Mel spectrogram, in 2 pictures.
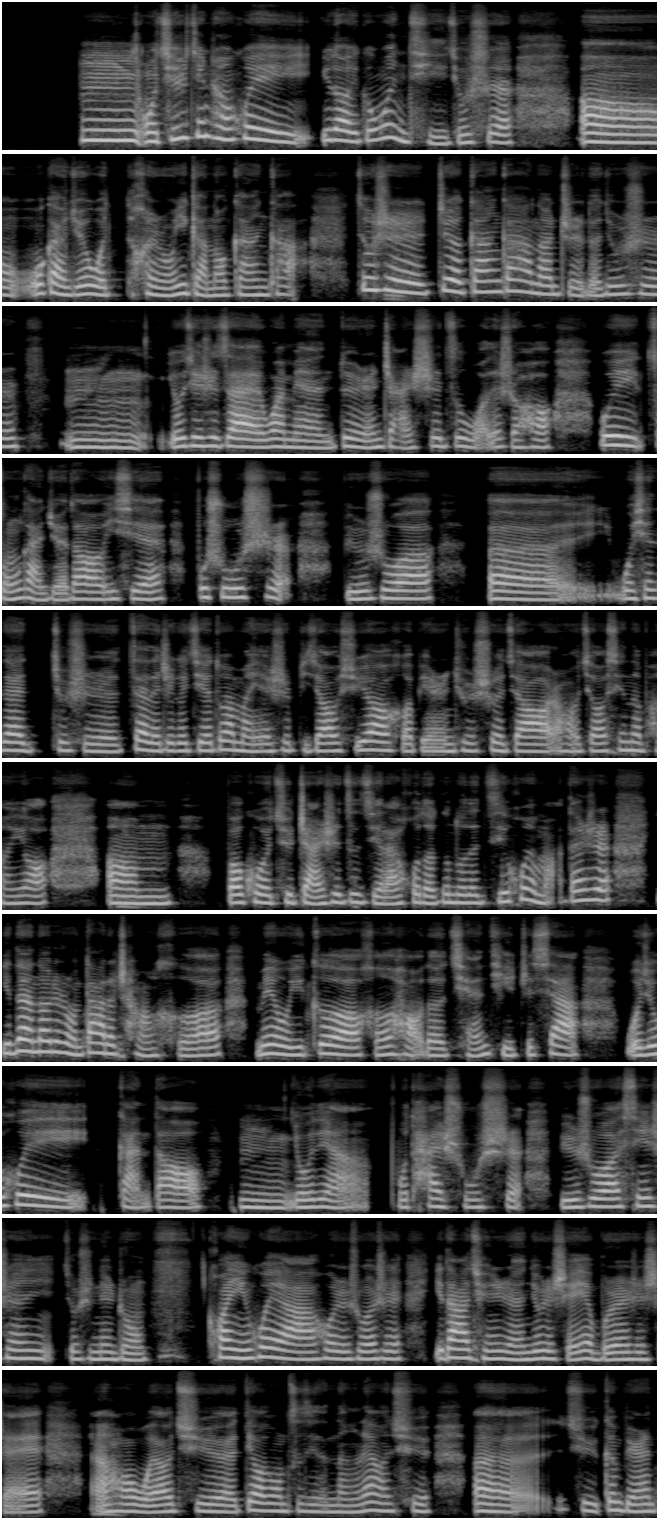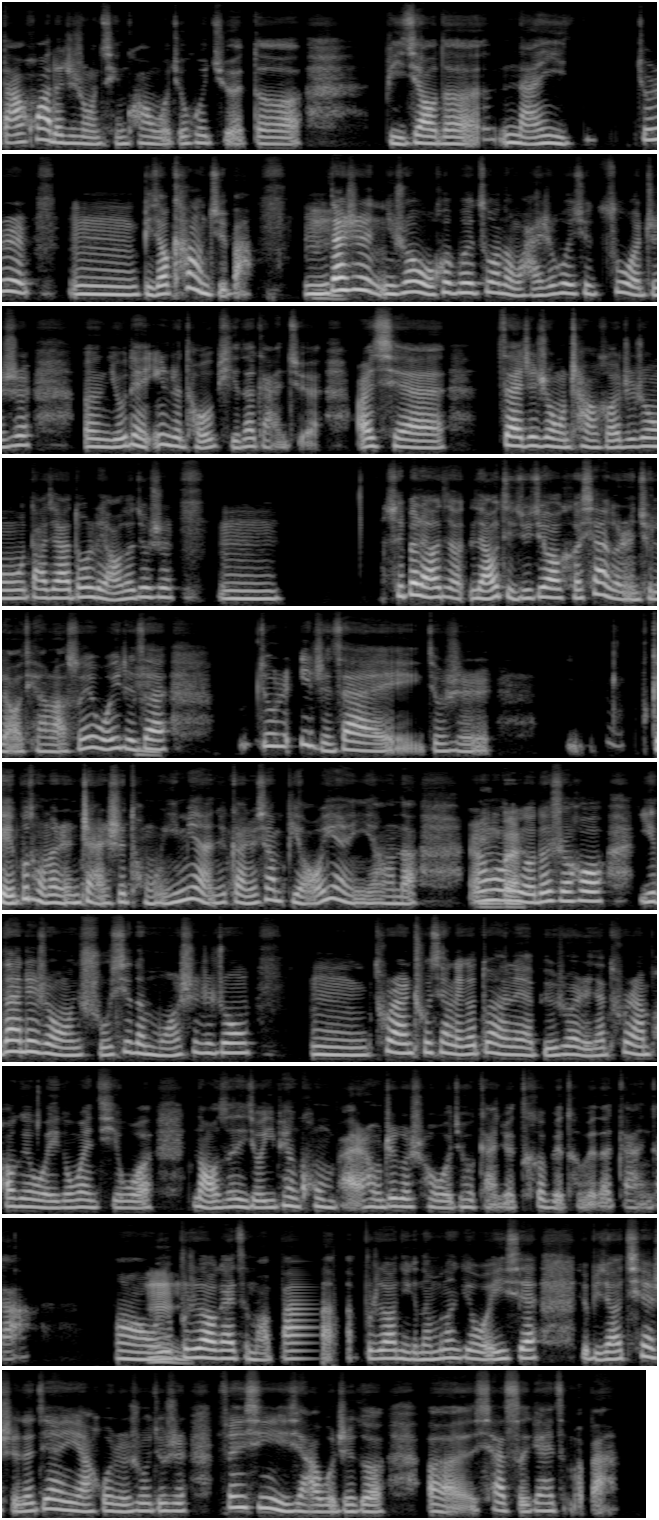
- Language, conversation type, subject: Chinese, advice, 社交场合出现尴尬时我该怎么做？
- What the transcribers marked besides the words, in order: none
